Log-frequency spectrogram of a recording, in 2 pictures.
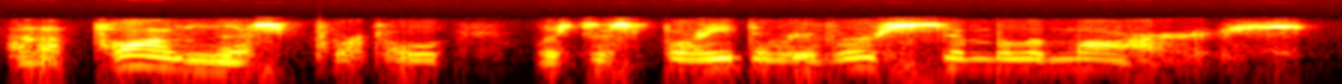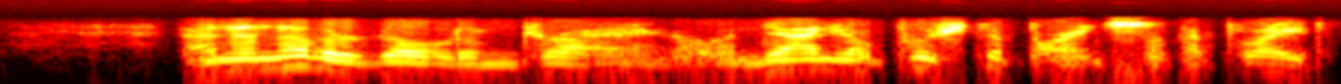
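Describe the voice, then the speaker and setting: A man reading a story aloud as a narrator, in a theatrical, solemn manner that moves between hushed tones and swelling emphasis. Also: medium pitch, animated, a little slow, gravelly, husky. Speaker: host reading his own novelette. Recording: phone-like internet radio sound.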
